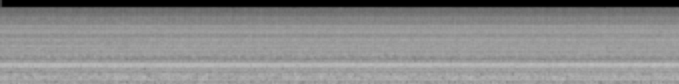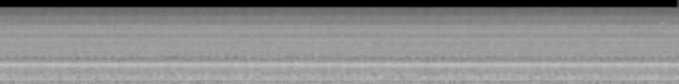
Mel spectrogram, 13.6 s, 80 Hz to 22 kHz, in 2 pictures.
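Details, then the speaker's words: Singer Featherweight 221 sewing machine motor, after repair of damage from wrong lubricant (had been grinding metal to metal), running with no needle load, only belt over balance wheel; smooth, steady electric hum with constant whine, no grinding; normal running. "now with no load and even coming over the balance wheel with a belt so I guess technically there's some modest load on the machine but it's not turning the shaft that goes to the needle"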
